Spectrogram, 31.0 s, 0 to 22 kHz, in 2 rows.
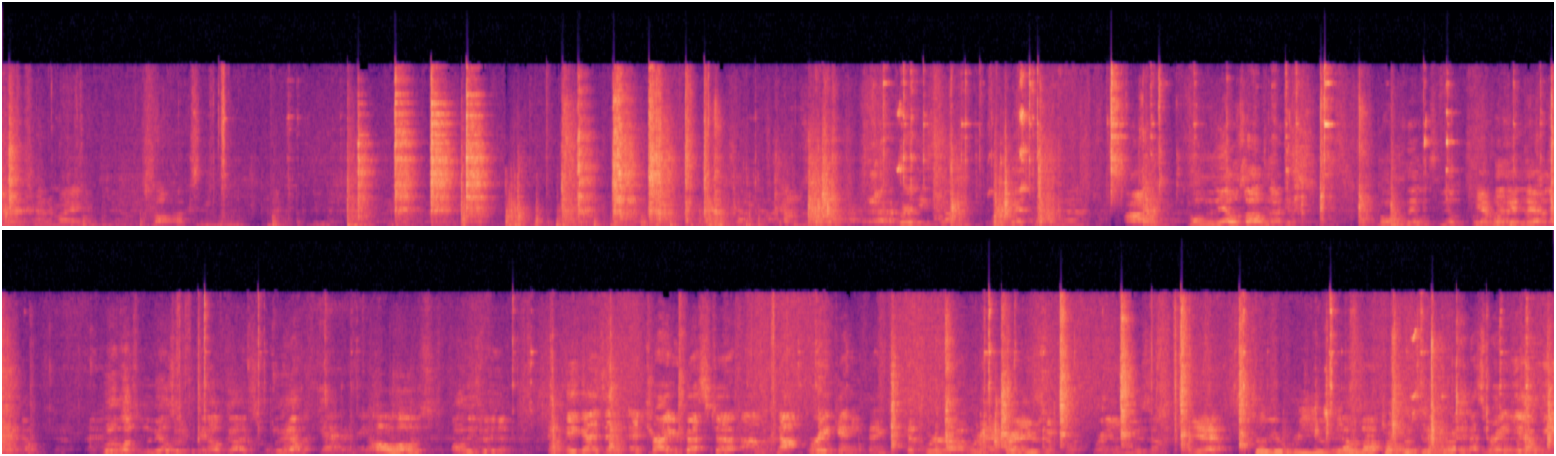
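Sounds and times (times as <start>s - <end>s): hammer knocking on wooden floorboards: 2.6s - 8.5s
people talking: 27.5s - 31.0s.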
